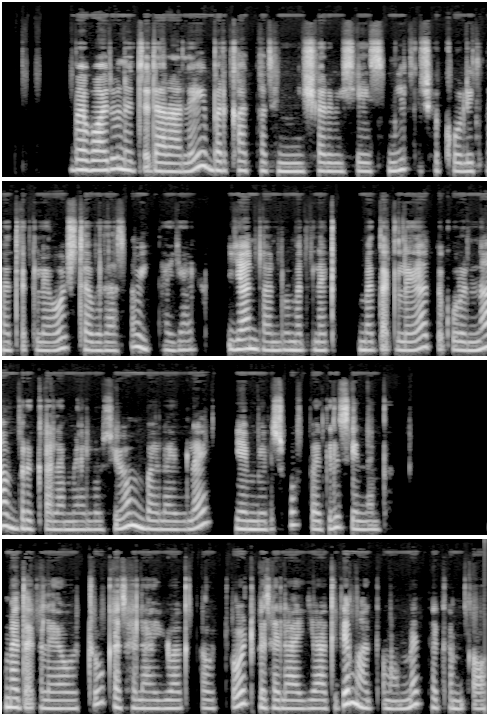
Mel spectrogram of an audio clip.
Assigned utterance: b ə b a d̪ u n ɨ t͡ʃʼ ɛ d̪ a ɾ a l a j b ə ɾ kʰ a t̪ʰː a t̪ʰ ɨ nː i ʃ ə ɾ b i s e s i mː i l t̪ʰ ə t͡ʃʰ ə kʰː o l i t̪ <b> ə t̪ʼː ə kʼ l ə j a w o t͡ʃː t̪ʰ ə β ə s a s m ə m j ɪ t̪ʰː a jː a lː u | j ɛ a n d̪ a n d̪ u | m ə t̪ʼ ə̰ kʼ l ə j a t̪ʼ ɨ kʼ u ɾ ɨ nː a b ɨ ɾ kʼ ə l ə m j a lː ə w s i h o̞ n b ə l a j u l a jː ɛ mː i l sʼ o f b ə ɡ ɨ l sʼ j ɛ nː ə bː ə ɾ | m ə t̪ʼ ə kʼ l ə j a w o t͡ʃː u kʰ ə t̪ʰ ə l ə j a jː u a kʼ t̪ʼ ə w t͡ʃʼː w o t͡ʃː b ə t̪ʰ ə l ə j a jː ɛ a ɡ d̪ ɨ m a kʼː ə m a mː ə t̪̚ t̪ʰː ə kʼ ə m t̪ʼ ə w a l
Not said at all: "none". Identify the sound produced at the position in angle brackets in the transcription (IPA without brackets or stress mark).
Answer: m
